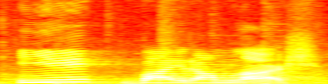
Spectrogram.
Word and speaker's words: İyi Bayramlar: It is İyi Bayramlar.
